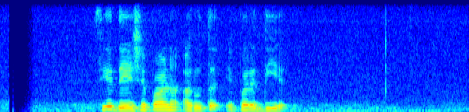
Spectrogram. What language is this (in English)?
Sinhala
